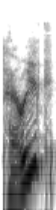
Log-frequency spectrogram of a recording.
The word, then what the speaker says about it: Peric: And on that team was Zane Peric. Am I pronouncing that right? Yeah, he was underage on our team.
